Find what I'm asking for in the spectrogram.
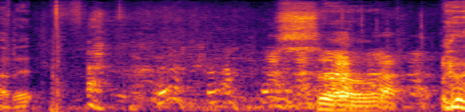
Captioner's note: audience laughing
